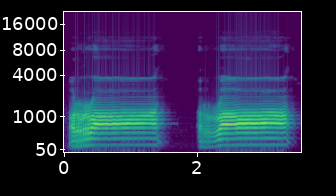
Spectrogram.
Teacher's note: ज़ुबान की साइड जब ऊपर के दांतों सनाया, रुबाई और अनियाब ऊपर के मसूड़ों को लगे ना, तीनों दांतों के, तो फिर इससे रा अदा होता है और रा को मोटा पढ़ेंगे।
